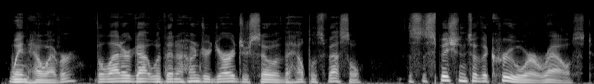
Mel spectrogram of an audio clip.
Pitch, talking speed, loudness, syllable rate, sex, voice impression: 120 Hz, 220 wpm, -18 LUFS, 6.5 syllables/s, male, masculine, adult-like, slightly refreshing, friendly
